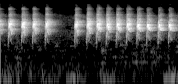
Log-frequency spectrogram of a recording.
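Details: A Grey-cheeked Bulbul, used as a lure recording to get reluctant bulbuls singing, gives a run of harsh, scratchy notes, four then a brief pause, then about ten more at roughly four per second.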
